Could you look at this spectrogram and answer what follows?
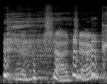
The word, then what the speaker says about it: Čačak: Čačak.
